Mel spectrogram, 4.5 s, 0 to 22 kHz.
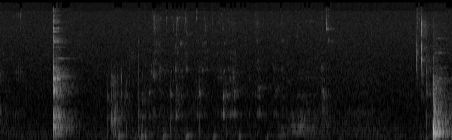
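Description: Michter's Barrel Strength Rye whiskey, 2019 release, is poured into a glass, giving a soft, close trickle with faint drips and small clinks. A sharper knock sounds near the start and another at the end.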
